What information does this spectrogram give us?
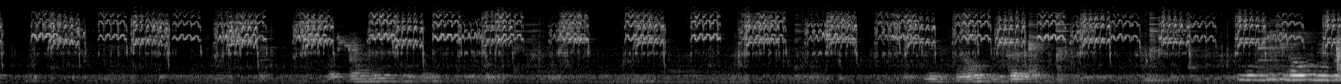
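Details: Budgerigar parents feed their chicks as the young call in regular rhythmic series of short harsh rattling rasps, about one burst per second over the whole stretch, with occasional soft lower chatter.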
